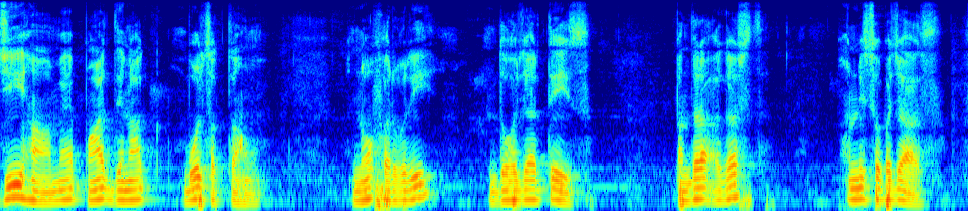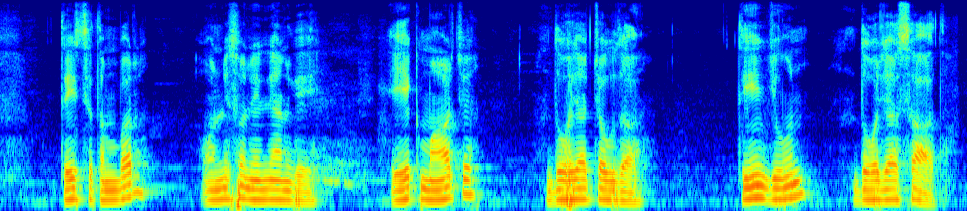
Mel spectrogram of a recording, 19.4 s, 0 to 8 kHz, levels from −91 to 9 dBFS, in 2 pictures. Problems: constant background noise, continuous background conversations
